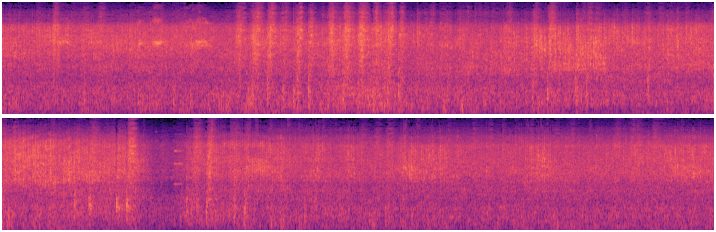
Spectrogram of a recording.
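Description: A train running on metre-gauge track, heard from on board: a steady rushing noise of wheels and wind, with runs of rapid clicks as the wheels pass over rail joints. It goes briefly quieter about two-thirds of the way in.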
